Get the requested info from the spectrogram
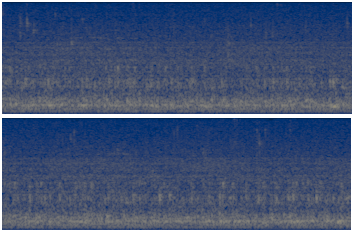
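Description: Aquarium water bubbling faintly and steadily, with scattered tiny ticks.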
